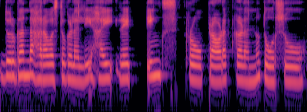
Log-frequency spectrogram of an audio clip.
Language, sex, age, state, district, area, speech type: Kannada, female, 18-30, Karnataka, Chikkaballapur, rural, read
